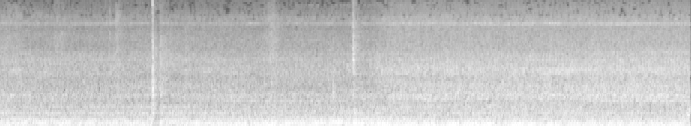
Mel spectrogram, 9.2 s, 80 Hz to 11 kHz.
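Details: 1989 Nissan Skyline GT-R R32 with RB26 engine, just started after refurbishment (rear diff bearings replaced, fuel overflow leak fixed): steady, even low rumble with no knocks or misses; soft, healthy idle.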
